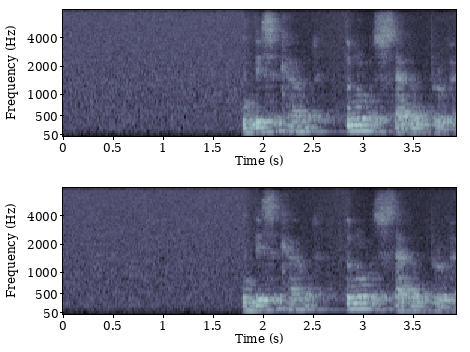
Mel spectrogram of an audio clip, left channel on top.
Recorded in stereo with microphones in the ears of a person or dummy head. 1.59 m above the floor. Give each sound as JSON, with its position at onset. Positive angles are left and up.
{"t": 1.8, "sound": "a man speaking", "side_deg": 0, "distance_m": 1.1}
